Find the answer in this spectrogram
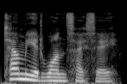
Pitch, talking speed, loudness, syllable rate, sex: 180 Hz, 285 wpm, -16 LUFS, 5.0 syllables/s, female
